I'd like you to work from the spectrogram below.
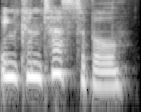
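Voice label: "incontestable", British English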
